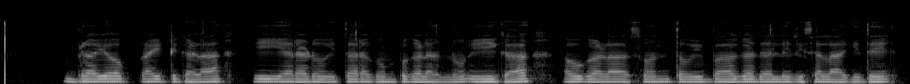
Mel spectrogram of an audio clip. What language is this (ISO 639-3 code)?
kan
